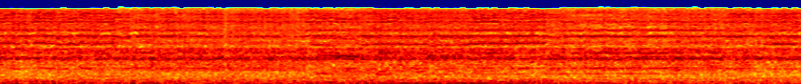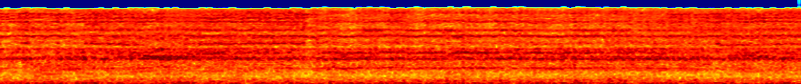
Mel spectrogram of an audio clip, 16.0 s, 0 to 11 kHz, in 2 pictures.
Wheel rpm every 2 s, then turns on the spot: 160, 160, 160, 170, 170, 160, 170, 170.
none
